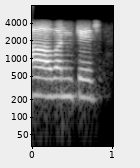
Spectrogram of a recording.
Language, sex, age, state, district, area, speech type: Telugu, female, 18-30, Telangana, Warangal, rural, conversation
